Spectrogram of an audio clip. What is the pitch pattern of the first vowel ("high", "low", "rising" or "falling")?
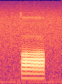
high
